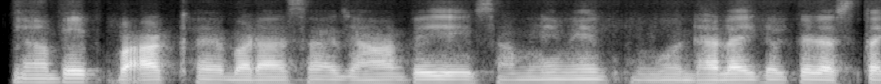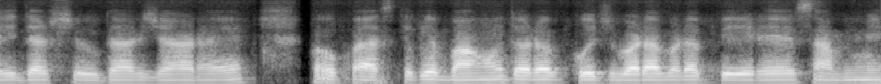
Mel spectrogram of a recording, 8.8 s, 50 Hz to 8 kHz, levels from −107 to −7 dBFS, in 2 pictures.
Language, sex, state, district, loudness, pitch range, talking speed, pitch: Hindi, male, Chandigarh, Chandigarh, -21 LUFS, 105-115 Hz, 210 wpm, 110 Hz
